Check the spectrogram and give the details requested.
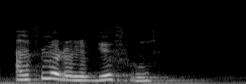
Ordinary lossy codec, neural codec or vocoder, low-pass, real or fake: AAC, 64 kbps; codec, 16 kHz, 8 kbps, FreqCodec, smaller model; 7.2 kHz; fake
